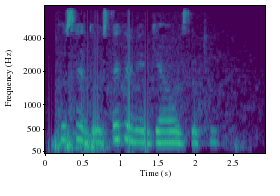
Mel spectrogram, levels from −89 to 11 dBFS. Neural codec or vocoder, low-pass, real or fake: none; 7.2 kHz; real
